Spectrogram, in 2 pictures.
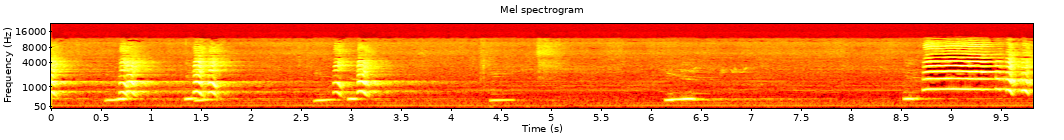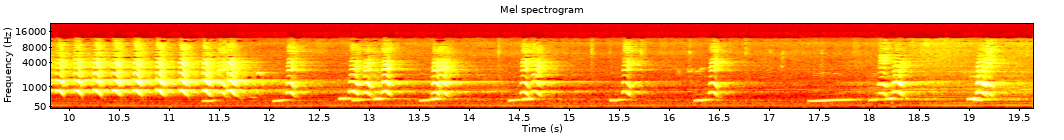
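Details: A siamang family sings its morning song at an eco-tourism organic farm: loud harmonic hoots and barks building into a rapid, accelerating run of whoops.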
